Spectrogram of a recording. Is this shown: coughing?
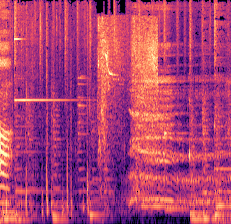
no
